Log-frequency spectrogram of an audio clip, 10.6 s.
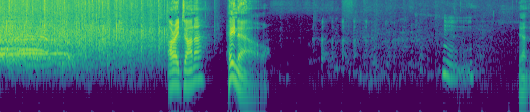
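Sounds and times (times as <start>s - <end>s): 
audience applause: 0.0s - 3.6s
speech: 3.4s - 5.1s, 10.4s - 10.6s
laughter: 6.2s - 8.8s.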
